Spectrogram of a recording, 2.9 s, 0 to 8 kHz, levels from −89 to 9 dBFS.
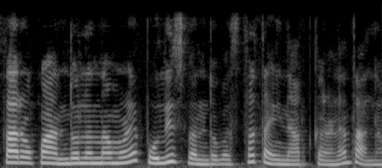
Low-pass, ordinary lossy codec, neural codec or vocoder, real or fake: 7.2 kHz; none; codec, 16 kHz, 8 kbps, FunCodec, trained on LibriTTS, 25 frames a second; fake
